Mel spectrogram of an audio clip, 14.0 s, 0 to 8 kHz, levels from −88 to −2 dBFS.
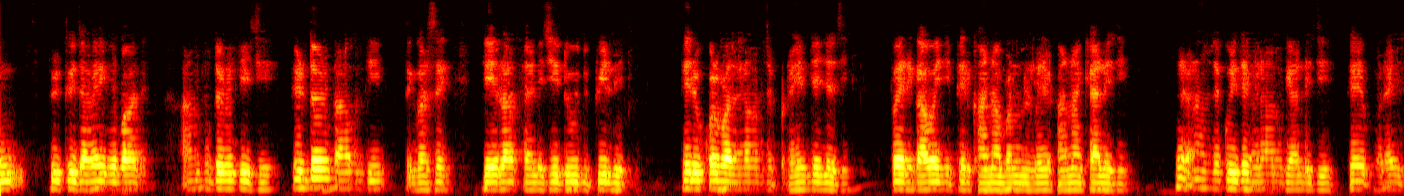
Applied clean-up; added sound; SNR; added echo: neural mask model DeepFilterNet 3.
